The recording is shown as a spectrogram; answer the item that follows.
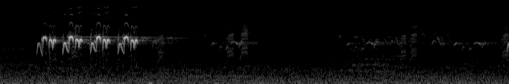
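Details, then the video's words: Sooty-headed bulbul singing actively: a quick burst of bubbly, liquid high notes in the first second and a half, then only faint scattered chirps over a low steady background hiss. "Mikkat burung kutilang baru Gacor dor"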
